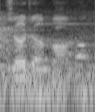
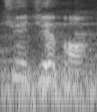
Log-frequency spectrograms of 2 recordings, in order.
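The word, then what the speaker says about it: 啫啫煲: 叫撅撅包。这个撅撅啥意思呢？就是模拟这个声音，因为这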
